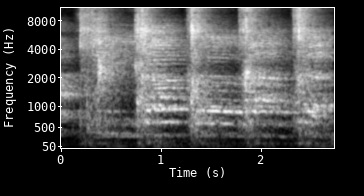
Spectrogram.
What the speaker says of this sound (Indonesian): tepuk lima,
